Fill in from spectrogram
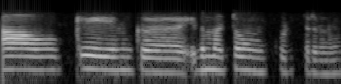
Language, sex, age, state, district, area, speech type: Tamil, female, 18-30, Tamil Nadu, Ariyalur, rural, conversation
